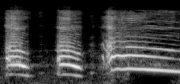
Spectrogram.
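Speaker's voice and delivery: high drawn-out "oh" cries; mock yelling. Son yells in his song about his girl, high mock cries. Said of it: "Now I'm yelling".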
